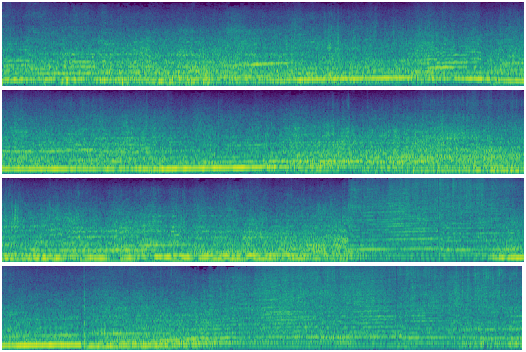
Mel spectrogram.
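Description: Sports-prototype and GT race cars running past one after another, their engines rising and falling in pitch as they brake and accelerate. About two-thirds of the way through, the sound changes abruptly to a brighter, louder mix of cars.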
